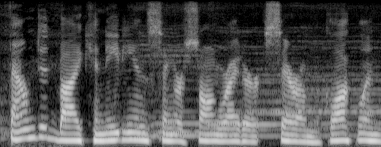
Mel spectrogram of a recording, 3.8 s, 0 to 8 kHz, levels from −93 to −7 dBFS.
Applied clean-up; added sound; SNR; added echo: none; none; none; none.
